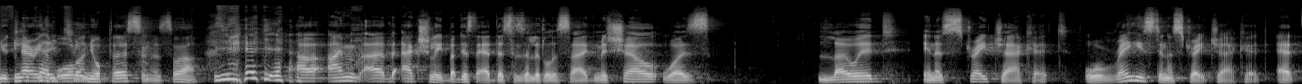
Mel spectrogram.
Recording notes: on stage at VOICES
